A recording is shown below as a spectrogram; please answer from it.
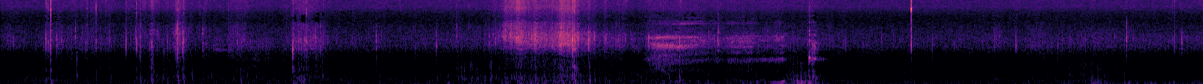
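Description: Footsteps and rustling on the forest floor among young pines: scattered faint snaps and crackles of twigs and dry leaves, with a louder brushing rustle about five seconds in and a shorter one a couple of seconds later.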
